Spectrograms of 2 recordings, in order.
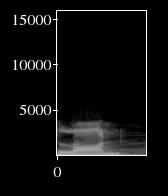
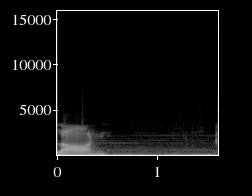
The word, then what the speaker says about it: Lan: with more cars and stuff and deep analysis lon like I would almost say l a h n lon instead of lamb and I was like okay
